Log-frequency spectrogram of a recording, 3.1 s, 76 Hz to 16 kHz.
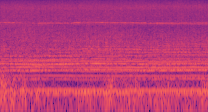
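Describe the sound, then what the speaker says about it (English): A constant high-pitched whine from the T-Motor MN2214 v2 motors of a DJI Phantom 2 Vision drone hovering in wind rides over a dense, steady whirring roar of small rotors spinning close by. "there's a little bit of like a high-pitched whine from these motors."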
